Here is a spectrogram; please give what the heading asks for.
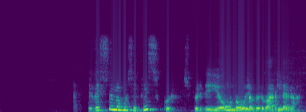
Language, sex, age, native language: Icelandic, female, 40-49, Icelandic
